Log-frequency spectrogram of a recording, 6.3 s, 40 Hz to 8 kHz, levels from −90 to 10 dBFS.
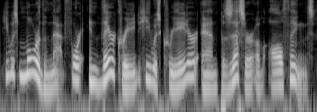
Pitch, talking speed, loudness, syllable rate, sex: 160 Hz, 160 wpm, -18 LUFS, 3.3 syllables/s, male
